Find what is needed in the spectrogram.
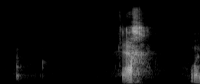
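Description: A man's short chuckle a little over a second in, after two faint mouth clicks.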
